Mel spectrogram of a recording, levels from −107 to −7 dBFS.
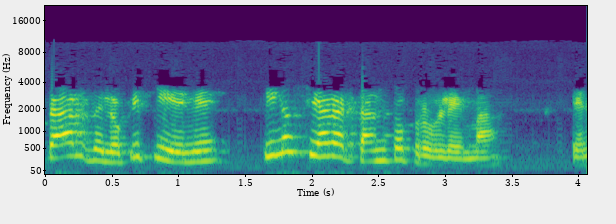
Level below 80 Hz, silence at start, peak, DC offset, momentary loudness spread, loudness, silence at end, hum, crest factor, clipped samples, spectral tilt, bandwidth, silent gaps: -66 dBFS; 0 s; 0 dBFS; under 0.1%; 11 LU; -16 LUFS; 0 s; 50 Hz at -65 dBFS; 16 dB; under 0.1%; -6.5 dB/octave; 4.6 kHz; none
